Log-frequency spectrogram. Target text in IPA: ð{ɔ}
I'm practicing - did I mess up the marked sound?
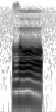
no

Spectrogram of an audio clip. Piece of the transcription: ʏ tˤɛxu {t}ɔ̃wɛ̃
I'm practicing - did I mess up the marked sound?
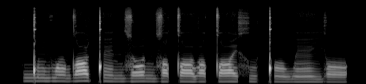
yes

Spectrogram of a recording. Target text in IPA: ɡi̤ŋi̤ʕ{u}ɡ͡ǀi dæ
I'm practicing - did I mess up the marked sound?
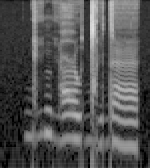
no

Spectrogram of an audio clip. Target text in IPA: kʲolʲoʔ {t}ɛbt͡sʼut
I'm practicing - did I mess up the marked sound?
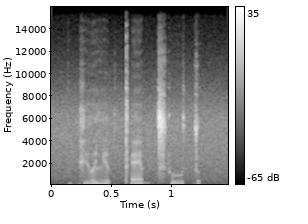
yes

